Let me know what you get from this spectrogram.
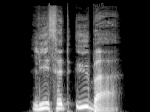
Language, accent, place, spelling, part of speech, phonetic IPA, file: German, Germany, Berlin, ließet über, verb, [ˌliːsət ˈyːbɐ], De-ließet über.ogg
- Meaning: second-person plural subjunctive II of überlassen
